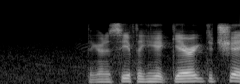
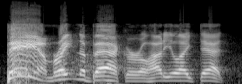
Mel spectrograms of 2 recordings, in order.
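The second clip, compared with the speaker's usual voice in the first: explosive high shout, easing slightly; gloating exclamation; 4 semitones higher, 9 dB louder than usual. Pretend. Announcer gloats at Earl hit in the back, loud. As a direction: crow loudly over the direct hit. Celebrates hitting the batter.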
